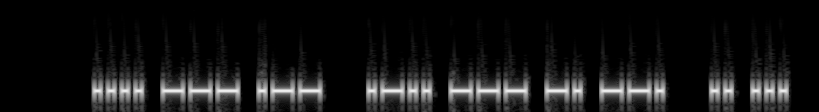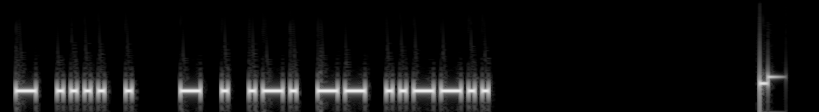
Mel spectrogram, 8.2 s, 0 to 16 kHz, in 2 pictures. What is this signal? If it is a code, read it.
Morse code, heard as a keyed tone, about 36 wpm, 700 Hz. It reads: HOW LONG IS THE TERM?
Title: Sentences from Top 1000 Words - Review Part 4 - 35wpm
